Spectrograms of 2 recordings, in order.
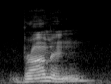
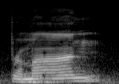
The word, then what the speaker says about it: Brahman: Brahman short a brahman long a.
